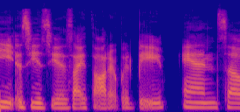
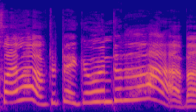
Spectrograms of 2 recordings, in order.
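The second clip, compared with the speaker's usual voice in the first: much higher, laughing mock Italian; squeaky mouse inviting you into the lab; giggling Italian mouse voice; Mario mouse; 10 semitones higher than usual. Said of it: "Mario the mouse".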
